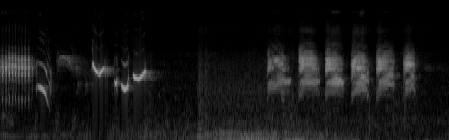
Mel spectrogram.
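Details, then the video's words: Common iora singing as a lure to make silent birds answer: rising and falling whistled slurs, then a run of six harsh buzzy pulses near the end, over a low background hum. "Pancingan Burung sirtu cipoh gacor Paling ampuh cipoh diam pasti Langsung nyaut"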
